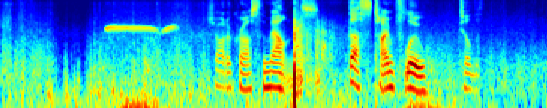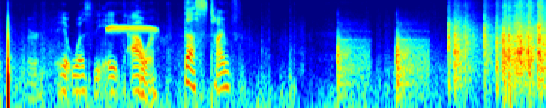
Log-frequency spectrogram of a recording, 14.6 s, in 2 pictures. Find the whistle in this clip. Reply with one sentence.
You can hear the whistle from 1.4 to 2.4 s and from 8.7 to 9.4 s.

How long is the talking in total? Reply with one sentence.
You can hear the talking for 6 seconds altogether.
